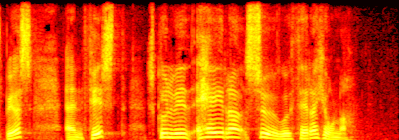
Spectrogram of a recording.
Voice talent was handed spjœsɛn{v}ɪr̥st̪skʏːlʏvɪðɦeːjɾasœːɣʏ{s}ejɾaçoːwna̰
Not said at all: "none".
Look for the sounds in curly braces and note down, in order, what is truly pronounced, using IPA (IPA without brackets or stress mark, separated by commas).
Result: f, θ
